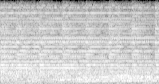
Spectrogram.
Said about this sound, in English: That's the opening bell on Wall Street.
